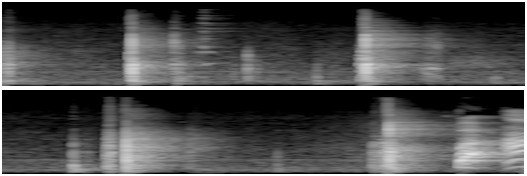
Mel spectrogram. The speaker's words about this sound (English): you can cut your carrot up into multiple slices, like this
